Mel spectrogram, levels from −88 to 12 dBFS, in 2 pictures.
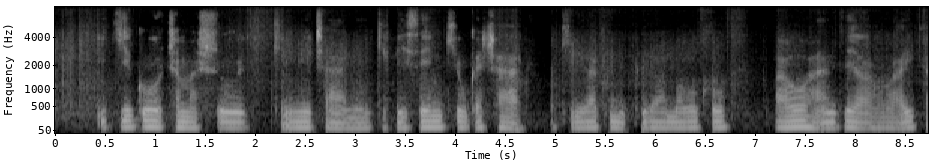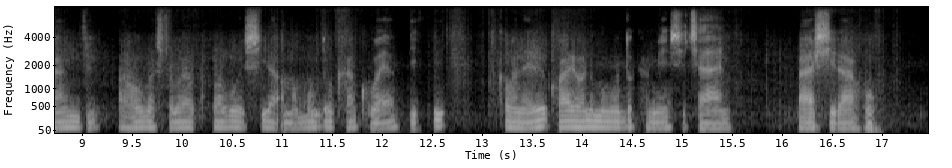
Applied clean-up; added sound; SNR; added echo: neural mask model RNNoise.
